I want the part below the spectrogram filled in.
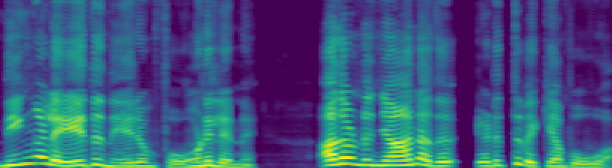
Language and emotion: Malayalam, angry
